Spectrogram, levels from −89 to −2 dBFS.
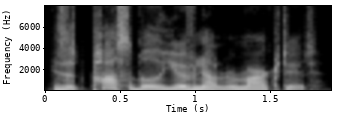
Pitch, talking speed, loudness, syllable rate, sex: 225 Hz, 250 wpm, -16 LUFS, 6.8 syllables/s, female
